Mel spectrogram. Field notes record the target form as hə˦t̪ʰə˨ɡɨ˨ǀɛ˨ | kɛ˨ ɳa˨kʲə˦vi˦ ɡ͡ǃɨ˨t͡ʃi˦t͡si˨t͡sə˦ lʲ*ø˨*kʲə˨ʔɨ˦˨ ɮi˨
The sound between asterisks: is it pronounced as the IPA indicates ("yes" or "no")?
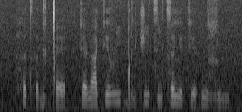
no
